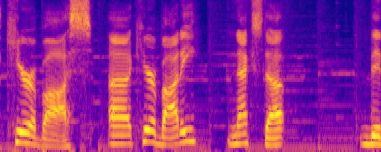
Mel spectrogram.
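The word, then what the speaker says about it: Kiribati: Uh, Kiraabati. If they wanted people to pronounce it Kiraabos, they should have spelled it Kiraabos.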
